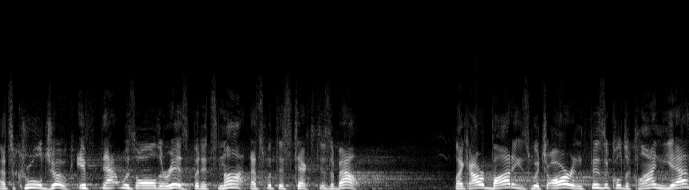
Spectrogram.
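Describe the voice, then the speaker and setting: A man's high-pitched voice at a fairly quick pace. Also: ordinary pitch variation. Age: 50s. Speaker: pastor. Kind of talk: sermon. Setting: church. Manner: conversational, many fillers and repeats.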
